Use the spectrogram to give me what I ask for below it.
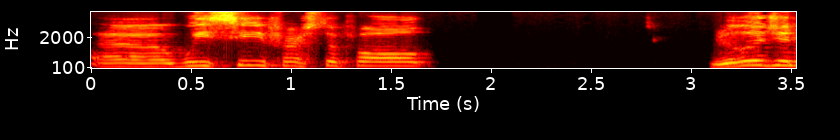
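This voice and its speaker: A man speaks with a Turkish accent. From Turkey. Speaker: author and think-tank fellow on Islam. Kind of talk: interview talk. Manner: hesitant with fillers and restarts.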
